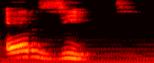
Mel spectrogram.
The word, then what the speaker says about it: sieht: E, de novo, eu não estou pronunciando o H no verbo conjugado também. Sieht. Eu apenas dou uma entonação longa, maior no I.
